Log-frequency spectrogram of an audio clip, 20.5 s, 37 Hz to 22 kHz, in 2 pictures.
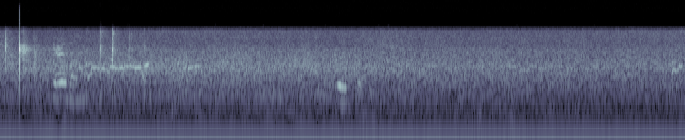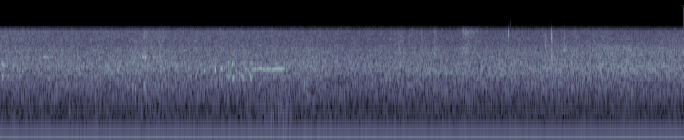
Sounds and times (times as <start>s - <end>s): Cluck: 1.2s - 3.0s, 10.0s - 10.4s, 13.3s - 14.6s.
